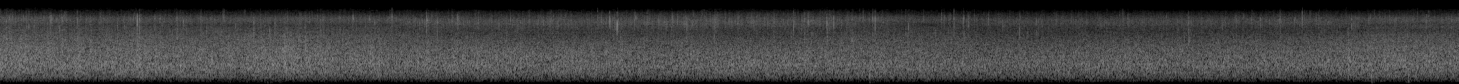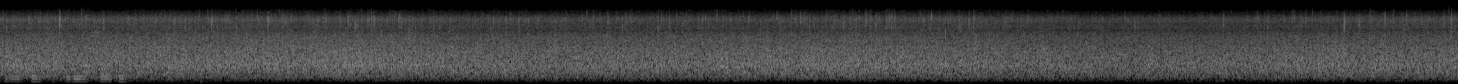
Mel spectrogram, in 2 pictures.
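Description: Storm downpour: rain falling steadily in a dense hiss.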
